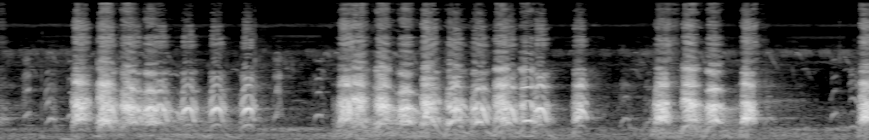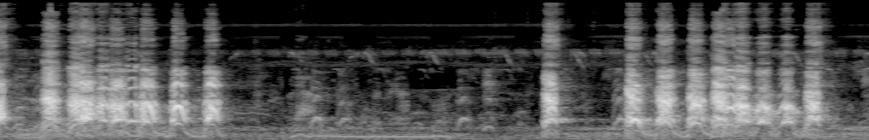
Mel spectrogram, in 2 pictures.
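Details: Dog barking happily with a wagging tail: bursts of rapid, sharp barks in runs of several seconds, pausing briefly between volleys, with a faint low hum during a quiet gap.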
